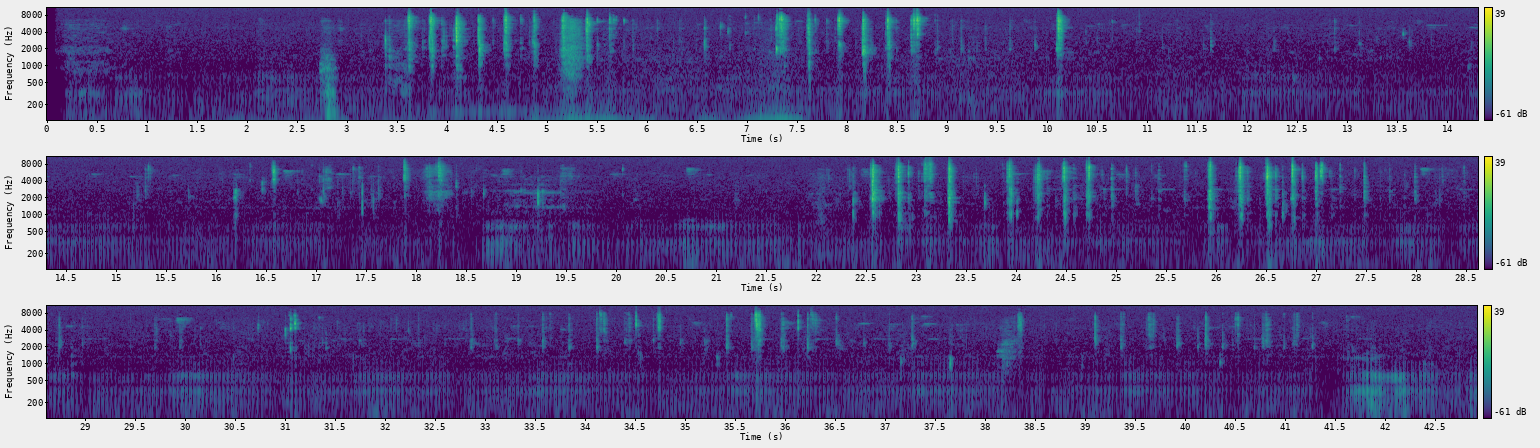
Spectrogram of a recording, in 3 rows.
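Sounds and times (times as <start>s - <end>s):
kitten suckling wet clicks: 3.3s - 10.7s, 15.1s - 19.4s, 22.2s - 29.8s, 30.5s - 41.5s.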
